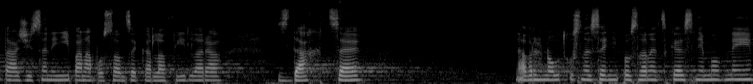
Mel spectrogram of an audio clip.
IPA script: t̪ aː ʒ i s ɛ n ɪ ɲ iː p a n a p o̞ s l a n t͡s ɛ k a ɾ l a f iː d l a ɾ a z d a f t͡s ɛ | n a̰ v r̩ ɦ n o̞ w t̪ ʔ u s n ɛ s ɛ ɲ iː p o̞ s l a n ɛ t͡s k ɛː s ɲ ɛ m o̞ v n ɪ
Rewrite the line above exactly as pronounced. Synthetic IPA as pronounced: t̪ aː ʒ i s ɛ n ɪ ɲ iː p a n a p o̞ s l a n t͡s ɛ k a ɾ l a f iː d l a ɾ a z d a x t͡s ɛ | n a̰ v r̩ ɦ n o̞ w t̪ ʔ u s n ɛ s ɛ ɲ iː p o̞ s l a n ɛ t͡s k ɛː s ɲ ɛ m o̞ v n ɪ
